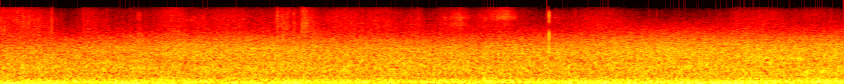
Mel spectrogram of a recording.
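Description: Steady outdoor background noise, mostly a low rumble, with a faint click about two-thirds of the way through.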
